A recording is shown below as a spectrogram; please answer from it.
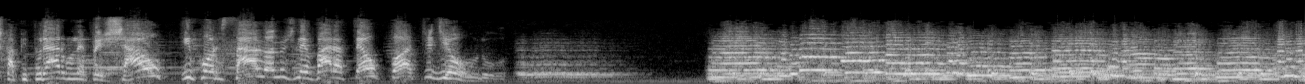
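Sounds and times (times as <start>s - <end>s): brass cartoon music: 5.2s - 6.3s, 7.1s - 13.0s.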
